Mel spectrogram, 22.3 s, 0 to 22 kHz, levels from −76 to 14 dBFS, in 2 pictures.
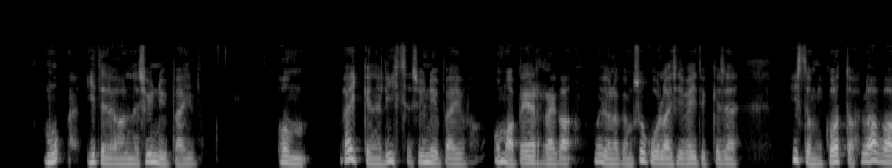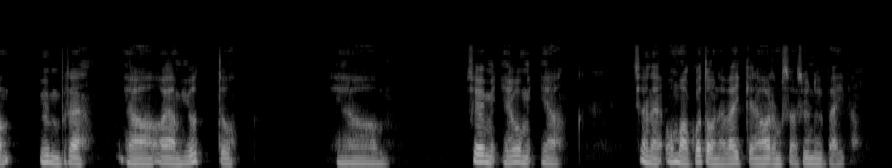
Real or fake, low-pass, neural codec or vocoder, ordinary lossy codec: real; 7.2 kHz; none; none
